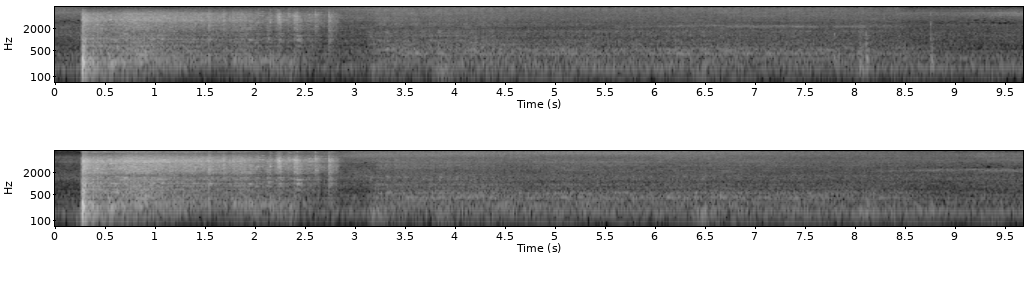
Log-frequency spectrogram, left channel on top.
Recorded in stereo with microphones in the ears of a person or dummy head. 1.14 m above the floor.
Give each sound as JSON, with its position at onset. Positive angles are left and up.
{"t": 0.3, "sound": "breaking glass", "side_deg": -15, "distance_m": 0.5}
{"t": 3.1, "sound": "writing", "side_deg": 85, "distance_m": 8.5}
